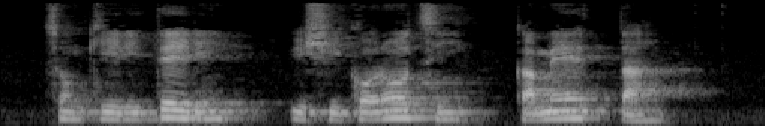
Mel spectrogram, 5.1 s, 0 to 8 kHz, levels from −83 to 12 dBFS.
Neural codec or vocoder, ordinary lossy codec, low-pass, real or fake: none; MP3, 32 kbps; 7.2 kHz; real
